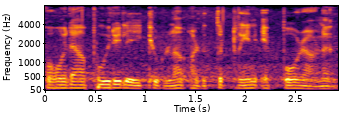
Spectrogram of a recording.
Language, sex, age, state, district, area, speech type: Malayalam, male, 18-30, Kerala, Palakkad, urban, read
